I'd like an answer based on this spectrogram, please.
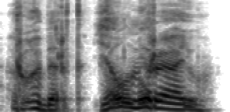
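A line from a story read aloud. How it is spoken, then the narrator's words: Hoarse wheeze. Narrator (Russian): просипел Алекс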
